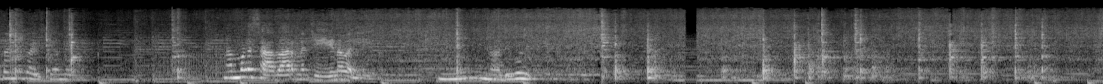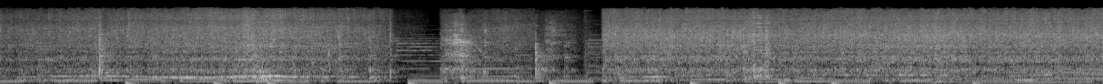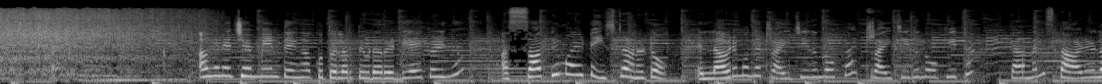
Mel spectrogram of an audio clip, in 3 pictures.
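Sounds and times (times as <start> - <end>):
food sizzling in a frying pan: 0.0 - 24.5
spatula scraping a pan: 6.0 - 10.6, 11.9 - 16.8.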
